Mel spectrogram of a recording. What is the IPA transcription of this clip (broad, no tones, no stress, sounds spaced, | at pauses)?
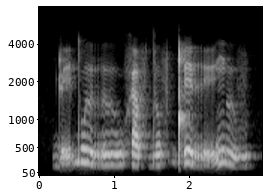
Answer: ɖ ḛ d w ɯ r ɯː w x a f d ʊ f ǃʼ e r ḛ ŋ ɯ v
